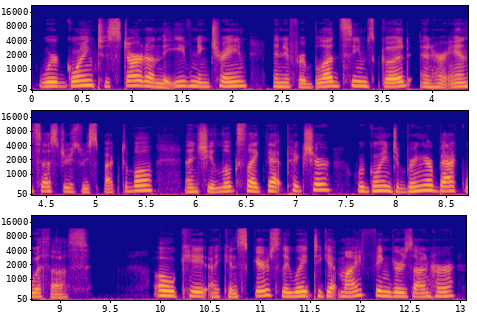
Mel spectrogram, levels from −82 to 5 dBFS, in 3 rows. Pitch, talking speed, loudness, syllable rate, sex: 195 Hz, 200 wpm, -17 LUFS, 5.1 syllables/s, female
